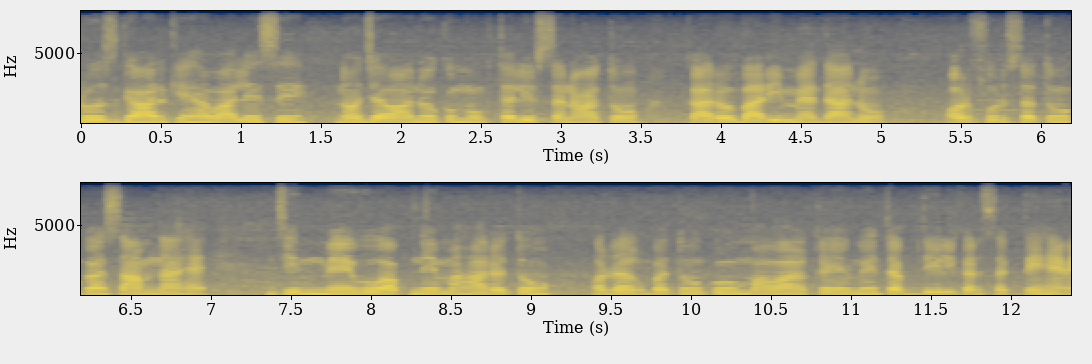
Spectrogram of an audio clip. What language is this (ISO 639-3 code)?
urd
